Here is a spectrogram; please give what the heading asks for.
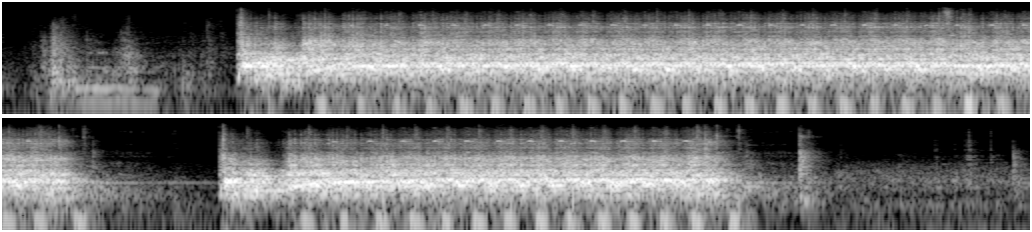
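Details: Riding mower with a brand-new battery and a new Bendix starter drive, replacing an old one that was chunky and sticking: two several-second cranking bursts, a steady fast whirr with no grinding or slipping. The starter engages cleanly.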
